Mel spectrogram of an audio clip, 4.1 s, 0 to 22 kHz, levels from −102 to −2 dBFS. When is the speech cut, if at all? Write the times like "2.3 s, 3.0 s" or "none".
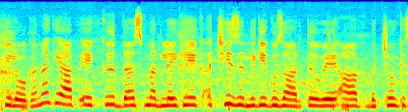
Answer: none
